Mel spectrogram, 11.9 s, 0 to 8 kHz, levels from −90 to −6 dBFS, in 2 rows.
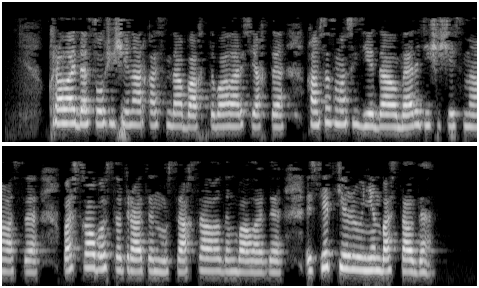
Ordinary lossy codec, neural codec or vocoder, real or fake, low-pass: MP3, 24 kbps; none; real; 7.2 kHz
